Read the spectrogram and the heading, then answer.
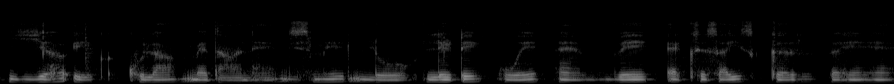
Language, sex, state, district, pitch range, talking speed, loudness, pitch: Hindi, male, Uttar Pradesh, Ghazipur, 110-115 Hz, 100 wpm, -43 LUFS, 110 Hz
